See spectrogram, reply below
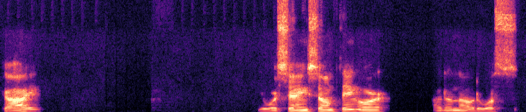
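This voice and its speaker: A man hosting a video call, calmly explaining nondual ideas in a teaching tone. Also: mid-range voice, takes it slowly. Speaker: host. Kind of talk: spiritual teaching talk.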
